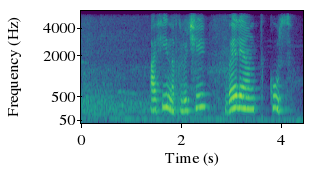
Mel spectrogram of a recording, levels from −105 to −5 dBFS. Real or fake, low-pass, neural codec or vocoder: real; 5.4 kHz; none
